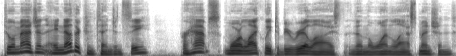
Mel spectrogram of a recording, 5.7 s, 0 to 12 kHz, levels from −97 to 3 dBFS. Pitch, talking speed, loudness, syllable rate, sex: 115 Hz, 160 wpm, -19 LUFS, 5.9 syllables/s, male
